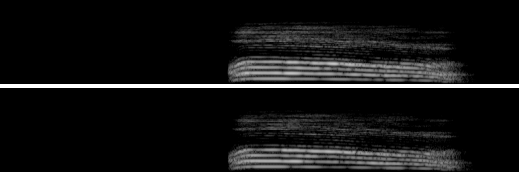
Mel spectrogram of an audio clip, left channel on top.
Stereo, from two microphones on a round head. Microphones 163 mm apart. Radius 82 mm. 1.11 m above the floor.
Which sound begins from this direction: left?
A shout, at 2.3 s.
